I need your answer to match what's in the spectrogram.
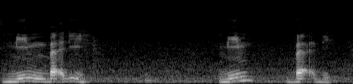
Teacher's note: Menukar bunyi nun sakinah atau tanwin kepada bunyi mim apabila bertemu huruf ba serta dibaca dengan dengungan. Huruf iqlab adalah ba saja. · Apabila nun sakinah atau tanwin bertemu huruf ba, maka hukumnya adalah iqlab. Bunyi nun ditukar menjadi mim dan dibaca mim ba'di. Mim ba'di. Daripada min ba'di dibaca, ditukarkan nun sakinah kepada mim.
